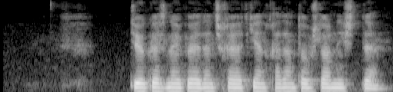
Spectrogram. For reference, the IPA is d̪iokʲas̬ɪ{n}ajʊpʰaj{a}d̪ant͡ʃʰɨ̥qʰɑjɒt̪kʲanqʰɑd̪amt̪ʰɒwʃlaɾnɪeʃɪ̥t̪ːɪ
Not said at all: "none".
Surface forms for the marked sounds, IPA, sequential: n, a

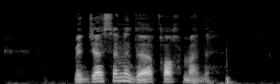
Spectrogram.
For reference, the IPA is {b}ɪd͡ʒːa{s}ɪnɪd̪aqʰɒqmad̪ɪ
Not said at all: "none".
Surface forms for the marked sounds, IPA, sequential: m, s

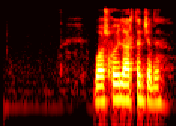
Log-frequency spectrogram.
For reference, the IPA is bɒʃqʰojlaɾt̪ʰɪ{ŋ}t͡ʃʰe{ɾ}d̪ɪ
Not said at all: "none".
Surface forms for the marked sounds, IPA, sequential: n, none

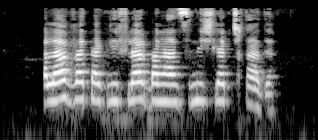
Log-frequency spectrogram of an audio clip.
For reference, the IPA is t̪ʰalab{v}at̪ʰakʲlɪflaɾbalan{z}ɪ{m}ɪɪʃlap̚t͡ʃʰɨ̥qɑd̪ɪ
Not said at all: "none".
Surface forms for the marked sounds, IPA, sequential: v, s, n

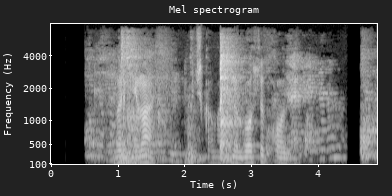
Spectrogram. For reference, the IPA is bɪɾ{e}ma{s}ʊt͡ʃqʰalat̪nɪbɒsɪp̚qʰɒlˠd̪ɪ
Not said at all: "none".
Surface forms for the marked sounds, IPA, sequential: e, s

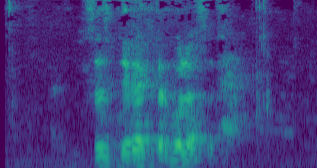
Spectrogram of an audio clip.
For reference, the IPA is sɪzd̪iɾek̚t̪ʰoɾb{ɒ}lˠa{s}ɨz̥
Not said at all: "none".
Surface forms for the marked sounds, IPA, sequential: o, s

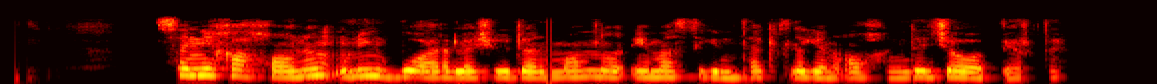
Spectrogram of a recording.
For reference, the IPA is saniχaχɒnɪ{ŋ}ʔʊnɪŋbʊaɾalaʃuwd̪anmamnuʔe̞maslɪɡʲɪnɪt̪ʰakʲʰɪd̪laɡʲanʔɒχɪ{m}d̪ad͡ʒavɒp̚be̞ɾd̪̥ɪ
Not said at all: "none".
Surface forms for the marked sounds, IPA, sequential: m, ŋ

